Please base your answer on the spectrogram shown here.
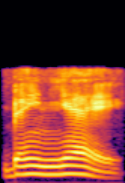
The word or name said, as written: beignet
